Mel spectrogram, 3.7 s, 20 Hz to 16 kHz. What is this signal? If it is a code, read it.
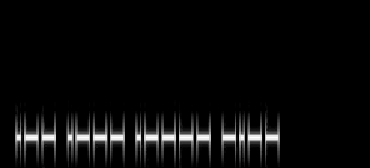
Morse code, heard as a keyed tone, about 28 wpm, 700 Hz. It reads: WJ1Y
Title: USA Call Signs - 4 Characters - Repeated 3x - 28wpm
